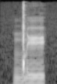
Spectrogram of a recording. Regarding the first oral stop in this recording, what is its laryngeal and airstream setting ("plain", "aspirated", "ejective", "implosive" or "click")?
click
